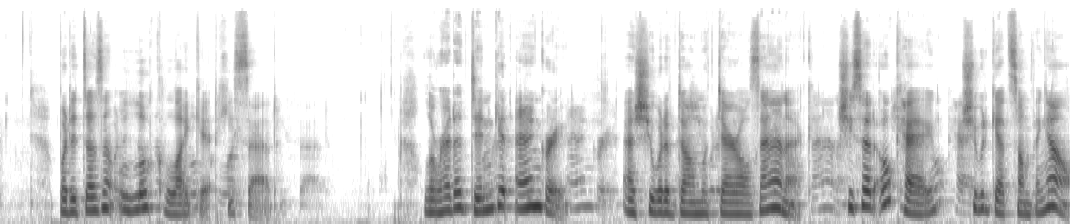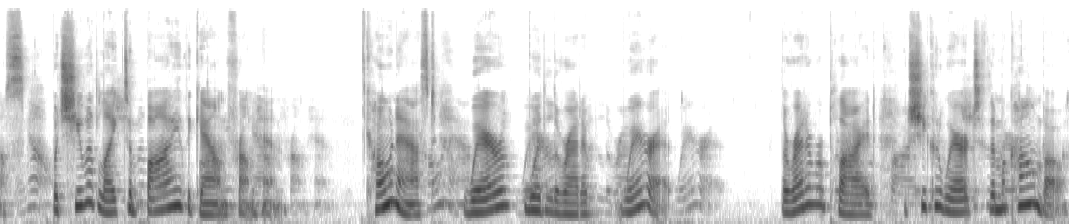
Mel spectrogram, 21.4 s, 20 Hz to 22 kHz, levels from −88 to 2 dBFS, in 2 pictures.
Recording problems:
echo of what is said; faint; throughout; 510 ms later, 20 dB below the speech

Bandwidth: 18 kHz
